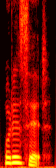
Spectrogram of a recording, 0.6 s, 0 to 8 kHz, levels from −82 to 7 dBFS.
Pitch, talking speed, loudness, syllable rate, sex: 235 Hz, 310 wpm, -14 LUFS, 6.4 syllables/s, female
